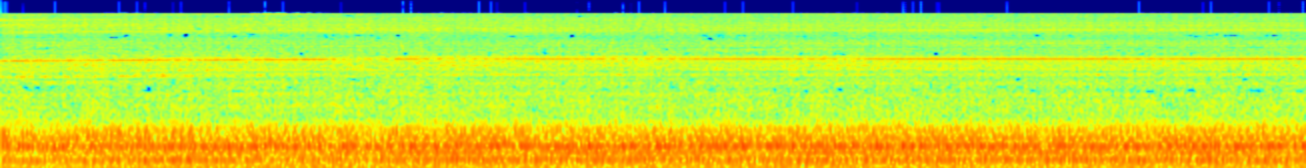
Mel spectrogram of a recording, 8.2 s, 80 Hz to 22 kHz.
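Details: Bosch Maxx 6 washing machine at full spin: constant heavy roar, no knocking rhythm. Motor bearings already replaced and drum bearings still good, yet the drum stays noisy at high speed; owner concludes the drum is broken, which is unconfirmed.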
